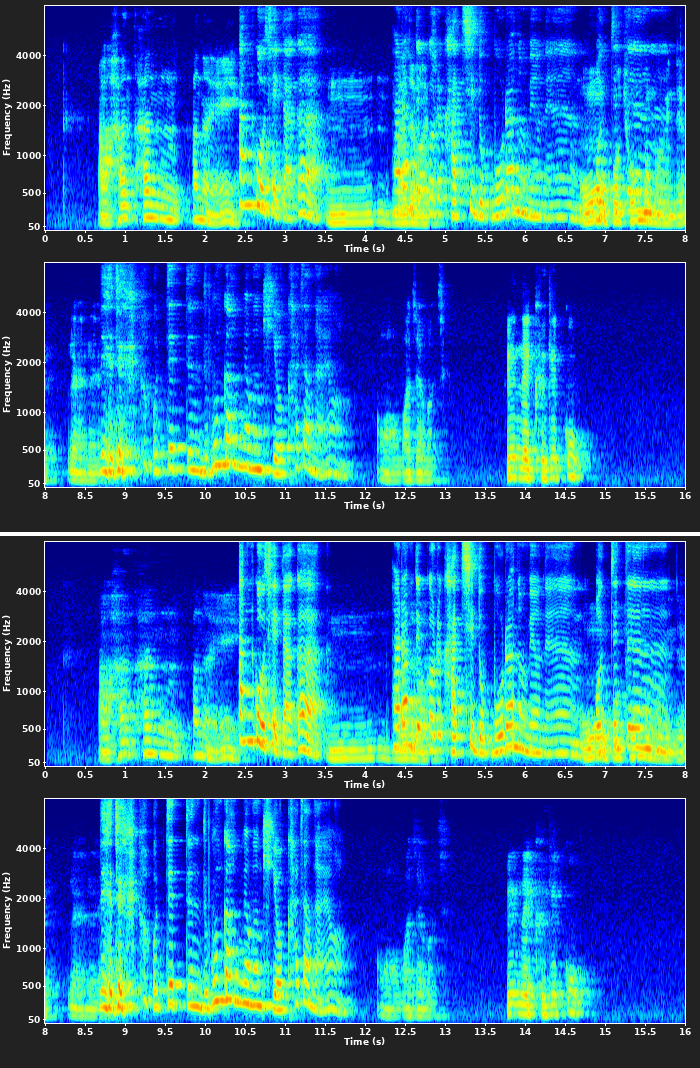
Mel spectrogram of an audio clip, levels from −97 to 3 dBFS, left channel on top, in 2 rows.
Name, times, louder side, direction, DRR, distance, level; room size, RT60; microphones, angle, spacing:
voice 1, 0.7-2.4 3.5-4.8 6.7-8.0 8.3-8.7 12.1-12.8 13.8-14.7, left 3 dB, 55° left, 6 dB, 0.6 m, -33 dB
voice 2, 2.4-3.5 4.3-7.8 8.7-11.8, right 3 dB, 45° right, 9 dB, 0.6 m, -29 dB
8.5 x 3.1 x 4.8 m, 0.63 s
head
